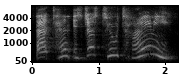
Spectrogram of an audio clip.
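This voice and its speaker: A woman's voice: sits high, expressive, slow, pushed and bright, dull audio, pitched above the performer's own voice, full character voice. Woman reading as a huffy, grumbling knight. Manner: huffy, complaining. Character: grumbling, impatient armored knight, a man.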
